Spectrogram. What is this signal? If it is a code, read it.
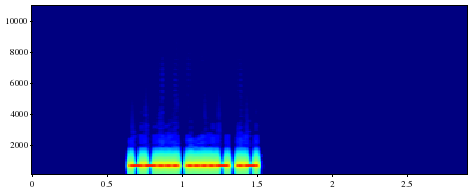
Morse code, heard as a keyed tone, about 50 wpm, 700 Hz. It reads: 74A
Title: Common Cut Numbers - 3-Digit 50wpm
